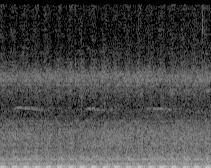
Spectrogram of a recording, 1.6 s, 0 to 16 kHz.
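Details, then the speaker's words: Healthy idle of a 2018 Yamaha Mio S fuel-injected scooter after repair of sudden morning stalling with dead speedometer: even putt-putt about ten beats a second, no skips or hunting; checks were fuse, battery, ignition switch wiring. "Oke, ia hidup. Sepeda motornya langsung menyala. Oke, jadi berhasil, teman-teman."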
